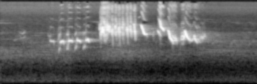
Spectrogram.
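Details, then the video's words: European robin song: a brief phrase of a few quick, even notes, then a rush of high, tinkling, warbled notes that tumble downward, with no other sounds. "European Robin - Songs"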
